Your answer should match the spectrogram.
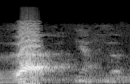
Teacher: za itu lidahnya bukan di belakang gigi, bukan za, bukan juga dengan langit-langit za, tapi dia dengan ujung gigi yang atas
